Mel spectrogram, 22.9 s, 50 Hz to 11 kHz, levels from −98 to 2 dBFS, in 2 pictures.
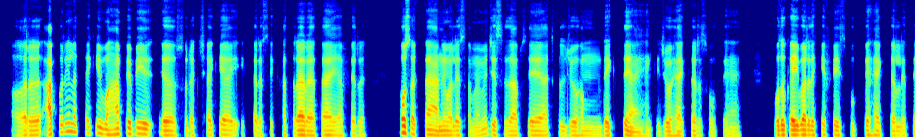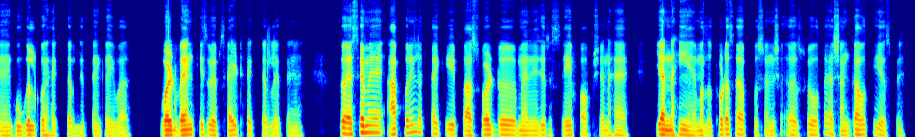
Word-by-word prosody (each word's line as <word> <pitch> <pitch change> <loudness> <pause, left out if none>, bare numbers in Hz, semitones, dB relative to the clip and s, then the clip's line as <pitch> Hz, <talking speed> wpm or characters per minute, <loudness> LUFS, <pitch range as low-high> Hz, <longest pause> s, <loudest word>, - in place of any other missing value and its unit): और 105 0 -2 0.2
आपको 175 - +3
नहीं 195 - 0
लगता 170 -4 -4
कि 150 +1 -3
वहाँ 125 0 +3
पे 140 - +4
भी 135 -2 +2
अ, - - -8 0.3
सुरक्षा 105 +2 -7
क्या 115 +1 -1
एक 110 - -7
तरह 110 -1 -4
से 100 - -14
ख़तरा 110 0 +1
रहता 105 +1 0
है 110 0 +1
या 100 - -3
फ़िर 105 0 -8 0.5
हो 165 - +10
सकता 125 -4 -1
है 115 - +4
आने 105 +1 +2
वाले 105 0 0
समय 95 -2 -8
में 125 - -3
जिस 110 -5 -4
हिसाब 100 -2 -1
से 105 0 -1
आजकल 100 +1 -6
जो 105 0 -1
हम 100 -1 -5
देखते 100 +3 -1
आए 90 -2 0
हैं 90 0 -9
कि, 95 - -14
जो 100 0 -1
हैकर्स 95 +1 -4
होते 95 -1 -12
हैं 95 0 -9 0.4
वो 110 - +2
तो 115 - +6
कई 115 -1 +8
बार 115 0 +5
देखिए 110 +2 -2
फ़ेसबुक 110 +1 -5
पे 110 - 0
हैक 105 -1 -3
कर 105 - -2
लेते 100 0 -6
हैं 100 0 -3
गूगल 110 +2 +1
को 110 - -3
हैक 105 0 -5
कर 100 - -4
लेते 100 0 -10
हैं 95 - -6
कई 95 -1 -5
बार 95 -1 -7 0.4
वर्ल्ड 115 -1 +10
बैंक 115 +1 +8
की 120 - -3
स - - -15
वेबसाइट 110 0 -1
हैक 105 - -4
कर 100 -1 -6
लेते 100 0 -9
हैं। 100 0 -10 0.5
तो 140 - +8
ऐसे 130 +6 +8
में 170 0 +3
आपको 130 +4 +2
नहीं 170 +4 +1
लगता 145 -5 -4
कि 120 -2 -3
पासवर्ड 115 +3 +2 0.2
मैनेजर 105 +2 -2
सेफ़ 110 0 -3
ऑप्शन 105 +2 -7
है 110 -2 -3 0.4
या 125 - +11
नहीं 110 +1 +3
है 100 - -2
मतलब 105 +3 -3
थोड़ा-सा 125 +1 +2
आपको 120 +1 -5
संशय 105 -1 -9
अ, 115 - -9
उसपे 105 +4 -6
होता 115 +8 -3
है 130 - -2
शंका 110 +2 -2
होती 120 +4 -1
है 115 - 0
उसपे? 90 0 -17
110 Hz, 250 wpm, -25 LUFS, 100-120 Hz, 0.5 s, या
